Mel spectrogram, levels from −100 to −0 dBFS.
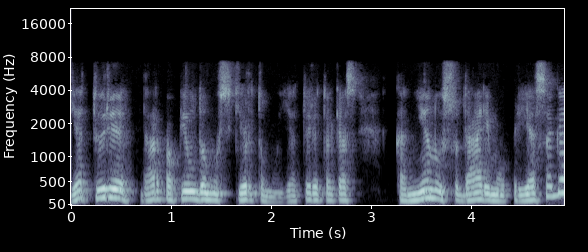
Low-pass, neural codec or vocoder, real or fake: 7.2 kHz; none; real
